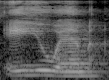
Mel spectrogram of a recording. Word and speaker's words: Aum: So the reason when I say Om or Aum, because when I learned, my teacher taught me it's A-U-M, Aum.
